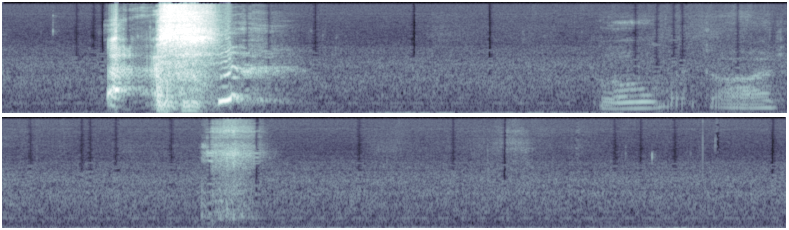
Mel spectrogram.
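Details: Sneezing from a common cold, sick since Thursday, several messy fits combined: a forceful sneeze with sharp intake and explosive release, then quieter sniffs and vocal sounds over computer-fan hum.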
